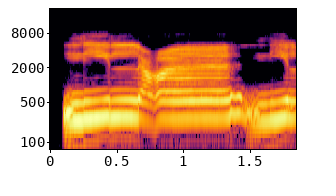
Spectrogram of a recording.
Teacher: ketika lam sukun juga tidak dipantulkan ya, tidak lil. Hanya dialirkan sebagian. Lil a-nya mad. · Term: sifat tawasud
